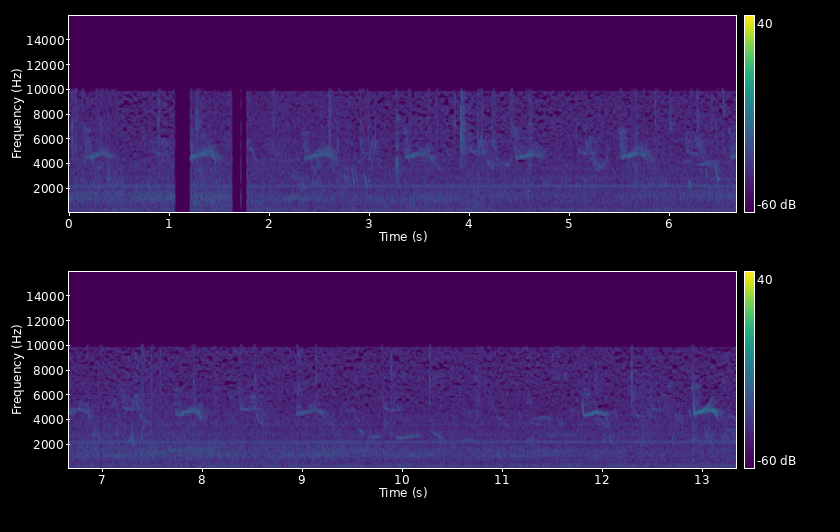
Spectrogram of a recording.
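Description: A bird calling a short chirp over and over, about three every two seconds, above a steady low rumble of wind or recorder noise. The recording cuts out twice, briefly, about a second in.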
